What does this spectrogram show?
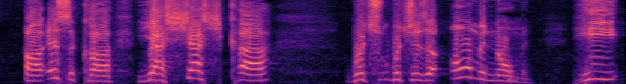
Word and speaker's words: Issachar: Now, the way to pronounce it is not Yashaka, is Yashashka. Yashashka.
